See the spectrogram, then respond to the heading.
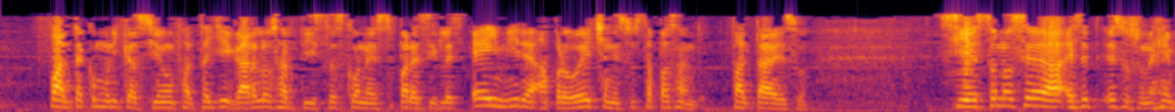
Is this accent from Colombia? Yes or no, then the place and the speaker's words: yes; Colombia; now in Ecuador; Pues crecí en Colombia, después he visto otros, como otros procesos en otros países.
